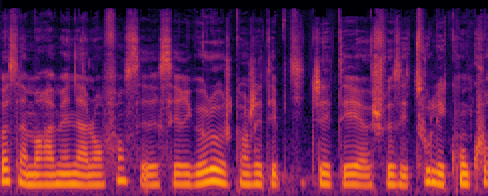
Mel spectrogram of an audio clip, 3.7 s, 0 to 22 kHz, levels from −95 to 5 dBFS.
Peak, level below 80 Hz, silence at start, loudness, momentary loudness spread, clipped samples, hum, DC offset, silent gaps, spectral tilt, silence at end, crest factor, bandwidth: -6 dBFS; -62 dBFS; 0 s; -23 LUFS; 6 LU; under 0.1%; none; under 0.1%; none; -5.5 dB/octave; 0 s; 16 dB; 19 kHz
